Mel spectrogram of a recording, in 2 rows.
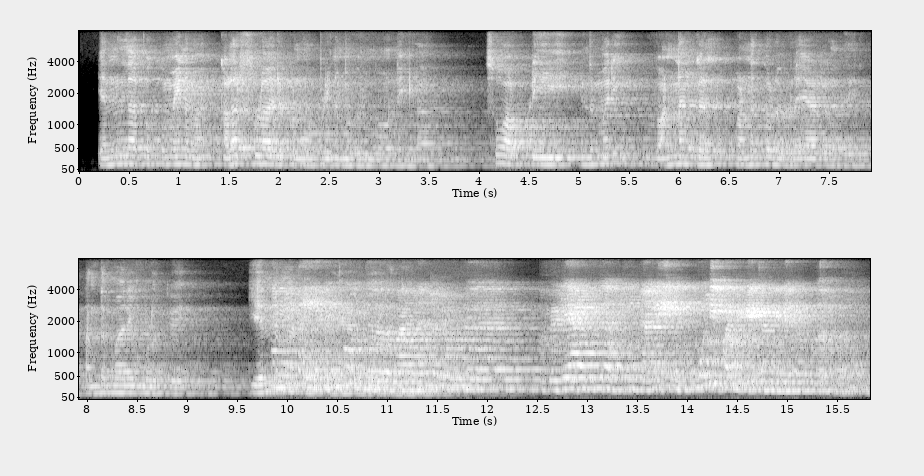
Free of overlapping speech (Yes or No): No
